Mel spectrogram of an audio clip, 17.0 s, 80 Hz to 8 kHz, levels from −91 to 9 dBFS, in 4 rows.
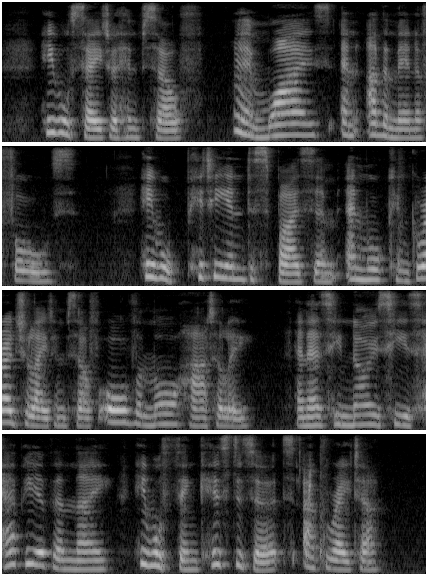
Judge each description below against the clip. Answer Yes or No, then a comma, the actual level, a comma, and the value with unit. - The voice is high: Yes, high, 195 Hz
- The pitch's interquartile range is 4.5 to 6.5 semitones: Yes, average, 5.1 semitones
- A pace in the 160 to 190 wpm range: No, average, 150 wpm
